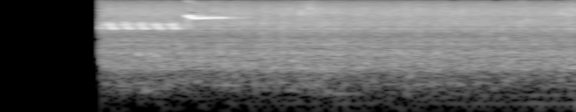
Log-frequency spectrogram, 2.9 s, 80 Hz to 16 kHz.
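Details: A brief burst of Eurasian wren song at the River Weil in the Weil Valley, Weilmünster, recorded winter 2013/2014: a quick run of high ticking notes and a thin sliding whistle over the steady rush of flowing water.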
